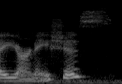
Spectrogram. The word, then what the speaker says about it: Yarnaceous: The name of this sock set is called Petrified Forest by Yarnaceous Fibers.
